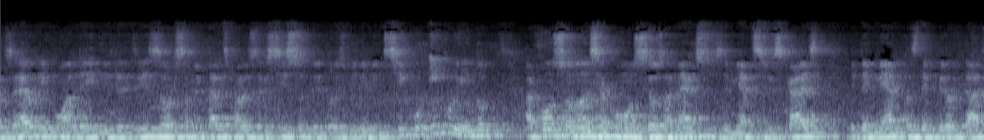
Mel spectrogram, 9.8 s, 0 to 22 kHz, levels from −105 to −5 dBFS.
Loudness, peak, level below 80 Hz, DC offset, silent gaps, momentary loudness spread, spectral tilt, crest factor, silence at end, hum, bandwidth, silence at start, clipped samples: -29 LUFS; -14 dBFS; -54 dBFS; under 0.1%; none; 10 LU; -7.5 dB/octave; 14 dB; 0 s; none; 8.6 kHz; 0 s; under 0.1%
